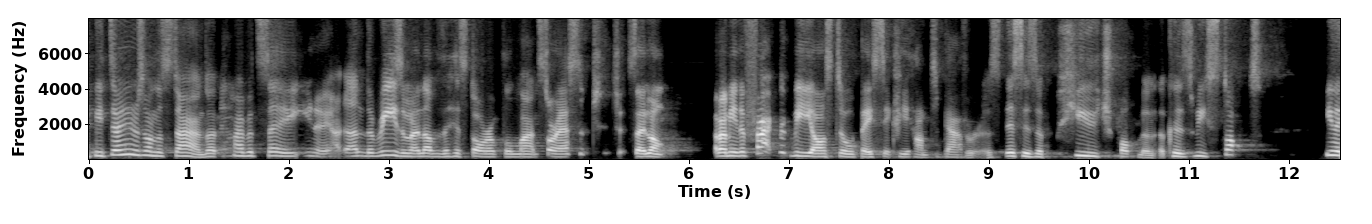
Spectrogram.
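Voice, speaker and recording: A woman with a low, slightly bright voice speaks informally as a conference guest, telling stories that ramble and often get interrupted by her own asides. The large event hall gives the recording a long reverb.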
